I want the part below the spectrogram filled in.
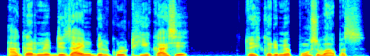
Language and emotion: Kashmiri, angry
